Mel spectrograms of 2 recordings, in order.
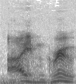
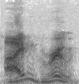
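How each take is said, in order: First: It is said in a thoughtful tone. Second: It is said in a cheery tone.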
